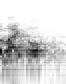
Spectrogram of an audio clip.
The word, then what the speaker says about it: Michal: And Michal, David's wife, told him, saying, "If thou save not thy life tonight, tomorrow thou shalt be slain." So Michal, or Michal, depending on how you want to pronounce it, let David down through a window, and he went and fled and escaped.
